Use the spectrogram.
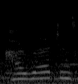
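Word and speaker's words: chirurgeon: the finest care our chirogens can provide on that you have my word chirogen that's how you pronounce it chi so like greek letter urgent like surgeon now we will share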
